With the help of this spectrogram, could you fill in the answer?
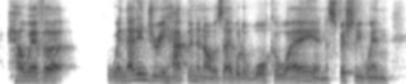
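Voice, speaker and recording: A man talks with an Australian accent at a fairly quick pace. His pitch is fairly high, with ordinary pitch variation. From Australia, Sydney. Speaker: former pro athlete turned coach. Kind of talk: interview. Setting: video call.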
